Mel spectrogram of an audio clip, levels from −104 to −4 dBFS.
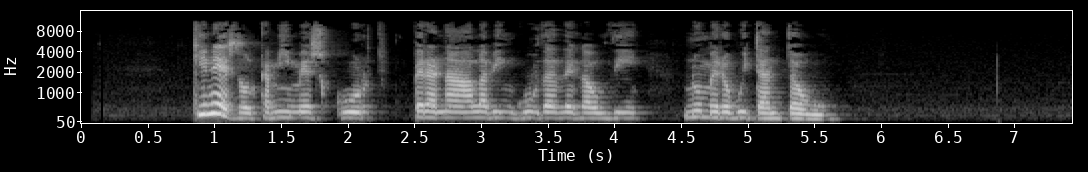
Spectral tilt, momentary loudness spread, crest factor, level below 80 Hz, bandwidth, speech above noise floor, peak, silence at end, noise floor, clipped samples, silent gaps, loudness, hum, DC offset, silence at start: -5 dB/octave; 14 LU; 22 dB; -88 dBFS; 11 kHz; 48 dB; -8 dBFS; 1.8 s; -76 dBFS; under 0.1%; none; -28 LUFS; none; under 0.1%; 0.85 s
